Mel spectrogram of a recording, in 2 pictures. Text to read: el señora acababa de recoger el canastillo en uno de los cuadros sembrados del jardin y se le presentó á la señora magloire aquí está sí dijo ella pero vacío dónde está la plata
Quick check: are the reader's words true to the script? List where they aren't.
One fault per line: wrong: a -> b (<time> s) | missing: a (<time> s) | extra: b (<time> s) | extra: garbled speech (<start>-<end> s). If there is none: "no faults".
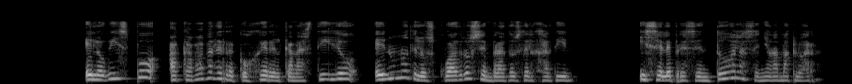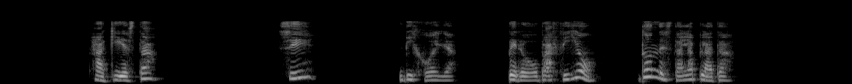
wrong: señora -> obispo (1.1 s)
